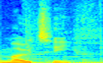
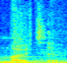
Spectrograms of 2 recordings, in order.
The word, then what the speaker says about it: motif: There's always a motif. It's not motive. I know I'm saying it wrong. Motif.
